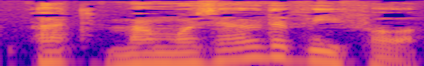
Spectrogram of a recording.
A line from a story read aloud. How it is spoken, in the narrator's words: stammered the nurse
